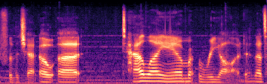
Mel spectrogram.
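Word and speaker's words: Tel'aran'rhiod: Oh, uh, Talam Riod. That's how it's pronounced.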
